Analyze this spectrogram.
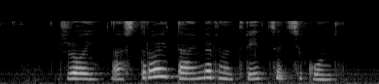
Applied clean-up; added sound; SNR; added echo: none; none; none; none.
